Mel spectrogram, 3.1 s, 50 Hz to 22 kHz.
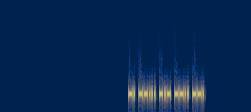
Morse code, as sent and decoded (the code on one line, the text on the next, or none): -. --... -.- --.. --.
N7KZG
